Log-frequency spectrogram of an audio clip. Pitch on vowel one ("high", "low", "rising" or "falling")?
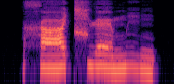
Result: rising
